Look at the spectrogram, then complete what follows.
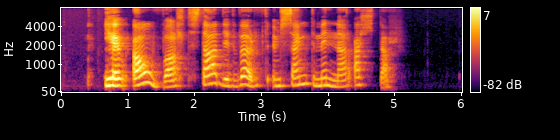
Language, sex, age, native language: Icelandic, female, 18-19, Icelandic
